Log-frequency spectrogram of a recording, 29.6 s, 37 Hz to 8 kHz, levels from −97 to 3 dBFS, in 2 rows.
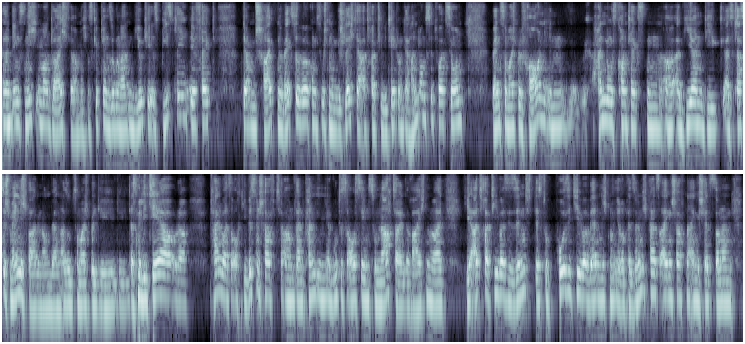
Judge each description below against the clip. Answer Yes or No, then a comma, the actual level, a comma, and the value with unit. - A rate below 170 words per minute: Yes, average, 145 wpm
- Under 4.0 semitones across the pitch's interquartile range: Yes, average, 3.3 semitones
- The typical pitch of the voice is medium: Yes, medium, 150 Hz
